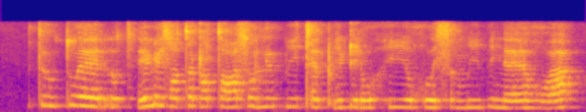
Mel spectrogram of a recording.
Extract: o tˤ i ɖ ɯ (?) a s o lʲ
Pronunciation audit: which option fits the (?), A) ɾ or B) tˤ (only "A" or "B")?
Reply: B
